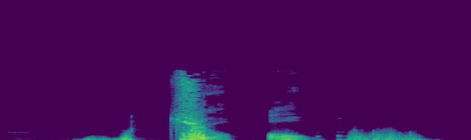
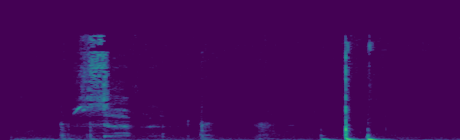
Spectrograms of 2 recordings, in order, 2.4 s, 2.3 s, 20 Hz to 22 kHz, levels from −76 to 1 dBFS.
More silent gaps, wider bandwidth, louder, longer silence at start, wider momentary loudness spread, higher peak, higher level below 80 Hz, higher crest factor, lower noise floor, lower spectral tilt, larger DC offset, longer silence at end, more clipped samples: neither; second, 11.5 kHz vs 17 kHz; first, -20 LUFS vs -33 LUFS; about the same, 0.4 s vs 0.3 s; second, 18 LU vs 25 LU; first, 0 dBFS vs -6 dBFS; first, -44 dBFS vs -62 dBFS; second, 22 dB vs 32 dB; second, -38 dBFS vs -61 dBFS; about the same, -4.5 dB/octave vs -4 dB/octave; neither; about the same, 0.25 s vs 0.35 s; neither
